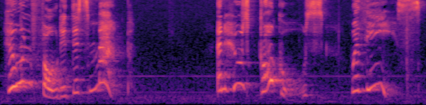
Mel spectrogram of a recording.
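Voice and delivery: high puzzled wondering; puzzled questions. Acted. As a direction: ask it full of wonder.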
